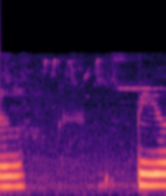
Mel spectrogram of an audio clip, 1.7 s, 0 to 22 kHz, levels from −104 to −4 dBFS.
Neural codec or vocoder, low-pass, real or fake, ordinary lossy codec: none; 7.2 kHz; real; none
